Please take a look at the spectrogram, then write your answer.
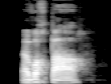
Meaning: to take part (participate or join in)
- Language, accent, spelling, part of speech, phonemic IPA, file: French, France, avoir part, verb, /a.vwaʁ paʁ/, LL-Q150 (fra)-avoir part.wav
